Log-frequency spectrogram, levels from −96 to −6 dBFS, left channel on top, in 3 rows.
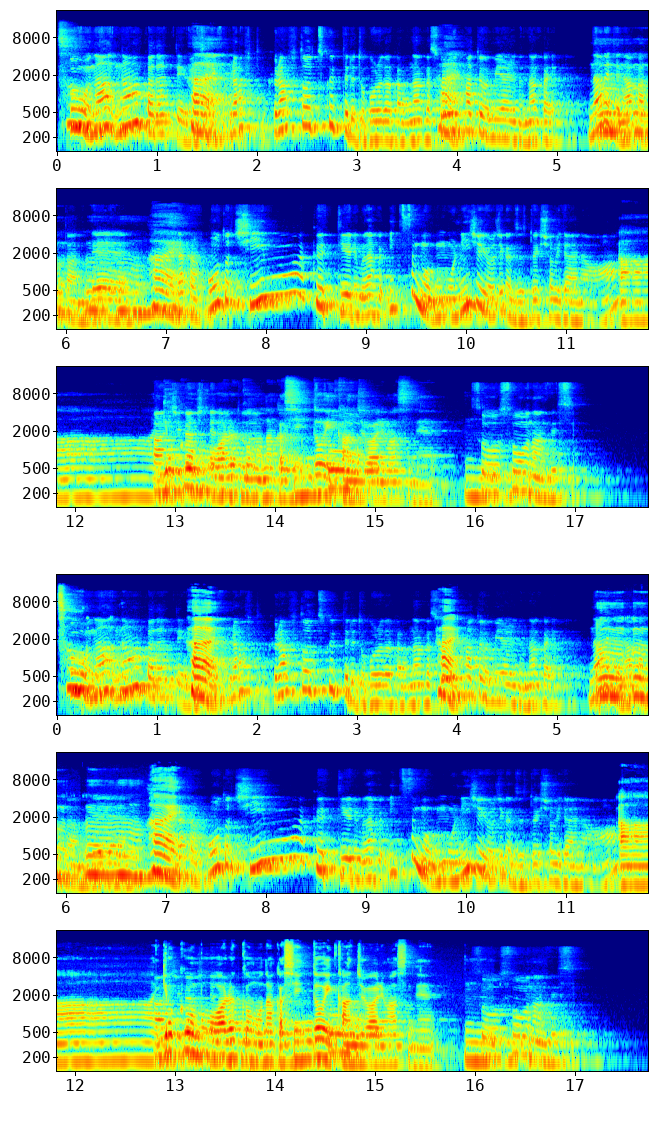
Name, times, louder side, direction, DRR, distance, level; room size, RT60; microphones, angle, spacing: voice 1, 0.1-5.0 5.3-6.7 7.1-11.5 12.8-15.1 16.1-17.0, left 1 dB, 25° left, 7 dB, 0.5 m, -28 dB
voice 2, 5.4-7.1 11.5-15.6 15.9-16.7, right 4 dB, 75° right, 10 dB, 0.4 m, -25 dB
9.0 x 4.7 x 3.0 m, 0.99 s
head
